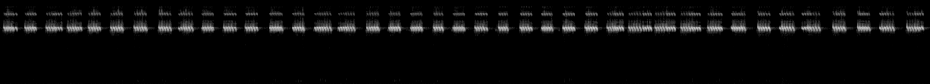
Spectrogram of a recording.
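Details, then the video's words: Two crickets give a continuous run of high, buzzy chirps in a close, even pulse of about four per second, nothing else audible. "Two Crickets Chirp Sounds for Two Hours Right on Your Ears"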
